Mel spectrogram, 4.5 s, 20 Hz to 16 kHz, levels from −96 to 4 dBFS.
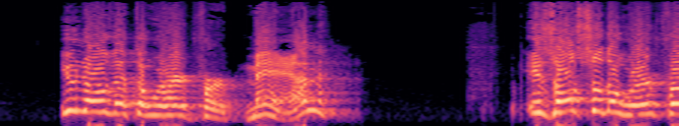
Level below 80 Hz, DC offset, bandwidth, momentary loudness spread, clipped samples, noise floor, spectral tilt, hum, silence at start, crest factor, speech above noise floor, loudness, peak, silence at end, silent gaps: -46 dBFS; under 0.1%; 15.5 kHz; 7 LU; under 0.1%; -83 dBFS; -3 dB/octave; none; 0.4 s; 14 dB; 71 dB; -12 LUFS; 0 dBFS; 0 s; none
